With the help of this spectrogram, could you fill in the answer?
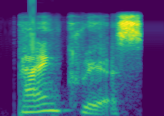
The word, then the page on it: pancreas: Indian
